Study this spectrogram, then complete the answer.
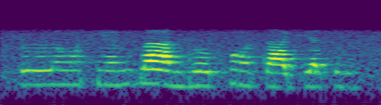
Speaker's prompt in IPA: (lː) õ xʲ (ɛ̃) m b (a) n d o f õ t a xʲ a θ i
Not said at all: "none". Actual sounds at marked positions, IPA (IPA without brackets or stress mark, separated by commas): lː, ɛ̃, a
